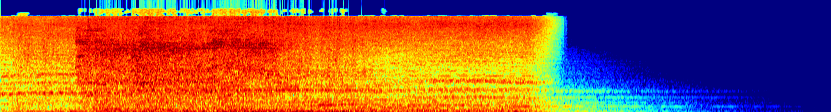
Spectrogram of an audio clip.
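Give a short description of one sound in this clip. A deep rumbling chord swells and then fades into silence.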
